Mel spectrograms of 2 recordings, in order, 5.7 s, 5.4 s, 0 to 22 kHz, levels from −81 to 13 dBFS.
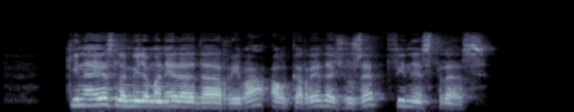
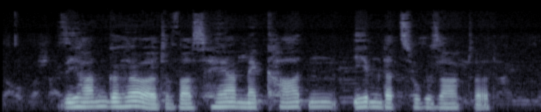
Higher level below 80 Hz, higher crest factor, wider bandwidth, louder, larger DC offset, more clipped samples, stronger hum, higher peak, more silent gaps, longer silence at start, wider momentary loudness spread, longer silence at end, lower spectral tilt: about the same, -64 dBFS vs -60 dBFS; about the same, 16 dB vs 18 dB; second, 7.8 kHz vs 15 kHz; first, -16 LUFS vs -21 LUFS; neither; neither; neither; about the same, -2 dBFS vs -2 dBFS; neither; first, 0.7 s vs 0.05 s; about the same, 9 LU vs 10 LU; first, 0.9 s vs 0.15 s; second, -5 dB/octave vs -6.5 dB/octave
